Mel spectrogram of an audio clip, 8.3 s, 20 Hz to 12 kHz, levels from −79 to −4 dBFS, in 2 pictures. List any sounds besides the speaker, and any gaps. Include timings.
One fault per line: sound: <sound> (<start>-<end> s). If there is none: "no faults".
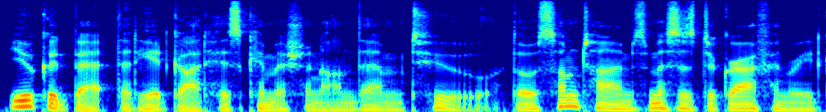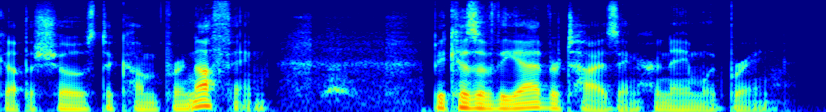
sound: bark (5.7-6.0 s)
